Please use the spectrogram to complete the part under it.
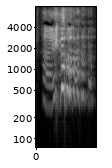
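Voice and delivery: high, loud, laughing fake-cheery hi; a bridesmaid greeting the groom with a guilty laugh; awkward greeting. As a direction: force a cheerful hello through guilt.

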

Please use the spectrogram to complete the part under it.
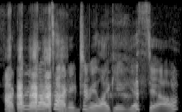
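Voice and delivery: put-on a touch of Valley Girl whine; loud, teasing Valley Girl questions. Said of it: "our Valley Girl voices".

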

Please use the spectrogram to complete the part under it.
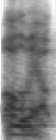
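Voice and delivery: high, loud exhale; a loud collapsing sigh; big release sigh. Shown as a demonstration. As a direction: let all the air fall out. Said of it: "open our mouth and drop everything out".

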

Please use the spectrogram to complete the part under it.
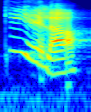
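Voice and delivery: put-on high, loud old granny's call; grandmother calling out. A narrator's reading. Grandmother calls to the door.

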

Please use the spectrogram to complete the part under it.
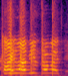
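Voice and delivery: loud, high squeal of joy; delighted shout. Real, not acted. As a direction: shriek it out in delight. Shrieking delight at French waiter.

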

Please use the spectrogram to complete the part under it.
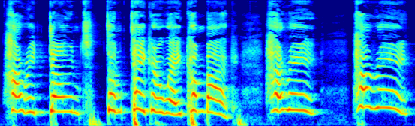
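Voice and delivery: very high, pleading shrieking cries; mother screaming at the ghost taking her child; demented screams. Acted. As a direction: scream after him, begging him not to take her.

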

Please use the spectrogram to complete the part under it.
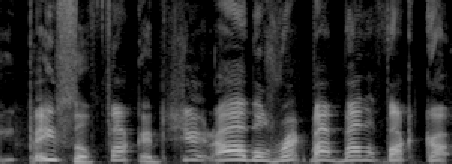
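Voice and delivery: high-pitched mock cussing; comic high grumbling tirade; irate old driver. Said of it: "they come back".

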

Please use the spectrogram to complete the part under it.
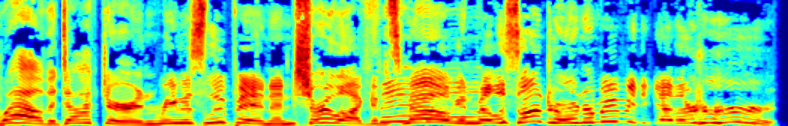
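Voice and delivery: high-pitched giddy nerd gush; mock fangirl squeal of glee. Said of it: "So I'm just going".

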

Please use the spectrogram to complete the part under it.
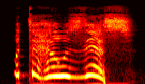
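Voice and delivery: high-pitched startled outburst; startled disbelief. Real, not acted. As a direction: squeal it in baffled disbelief. Startled by something on stream.

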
